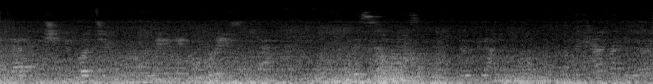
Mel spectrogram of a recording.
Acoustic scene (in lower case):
subway train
